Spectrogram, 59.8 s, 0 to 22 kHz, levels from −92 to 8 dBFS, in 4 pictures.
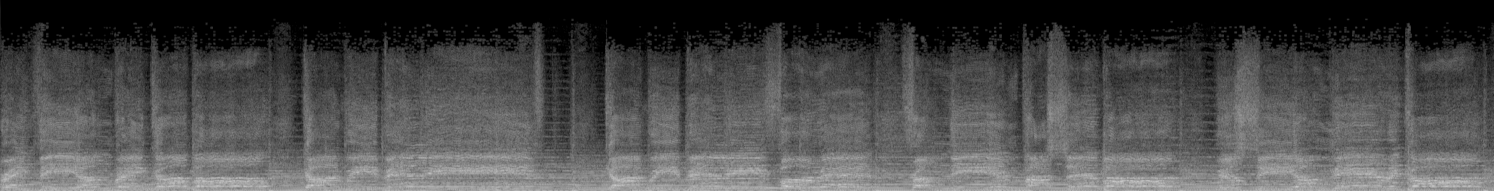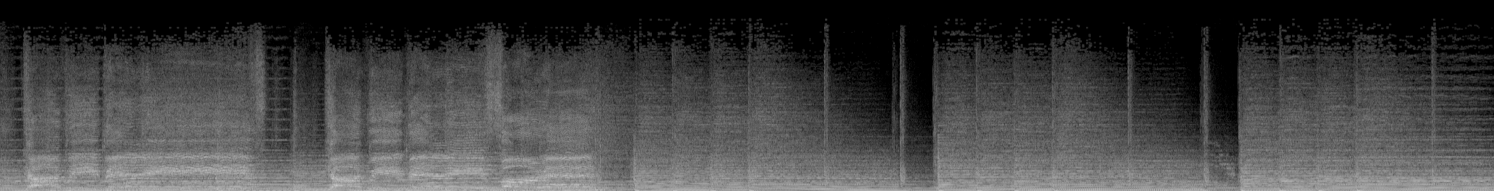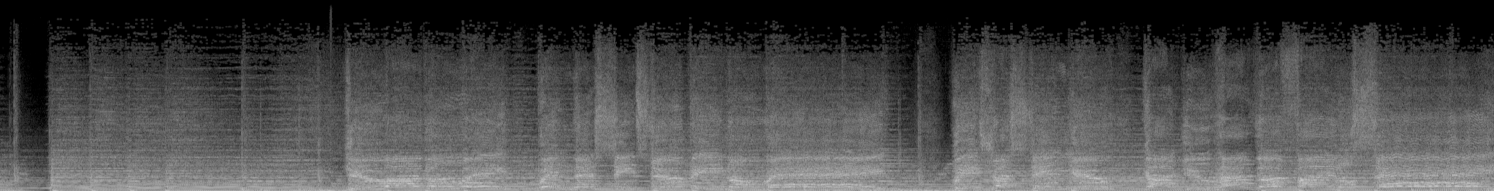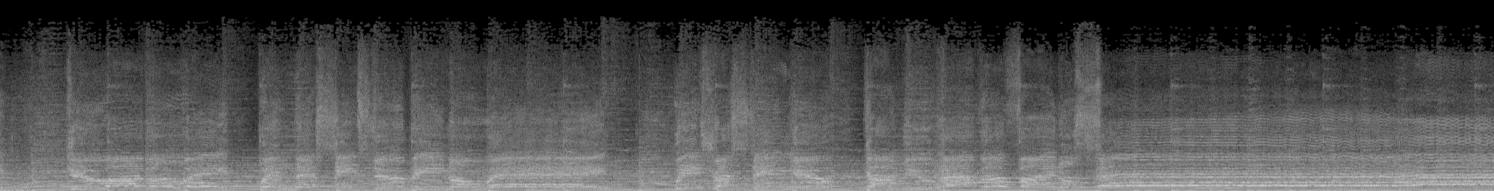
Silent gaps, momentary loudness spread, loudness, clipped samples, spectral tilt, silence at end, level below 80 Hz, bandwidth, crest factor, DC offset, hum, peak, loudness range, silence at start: none; 7 LU; -19 LUFS; under 0.1%; -3.5 dB/octave; 0 s; -30 dBFS; 19.5 kHz; 16 dB; under 0.1%; none; -2 dBFS; 6 LU; 0 s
